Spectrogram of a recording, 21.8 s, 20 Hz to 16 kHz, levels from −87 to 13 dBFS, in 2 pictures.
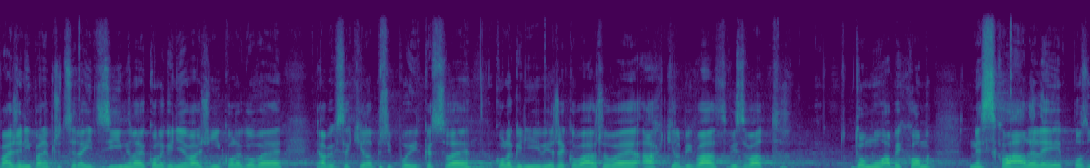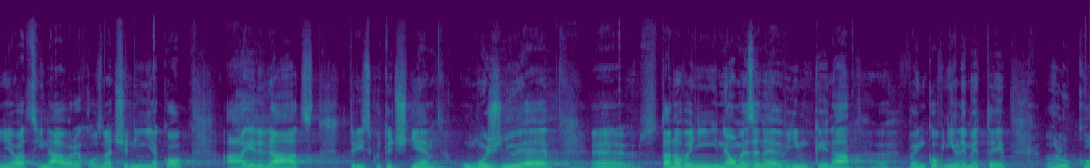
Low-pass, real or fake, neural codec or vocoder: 14.4 kHz; real; none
